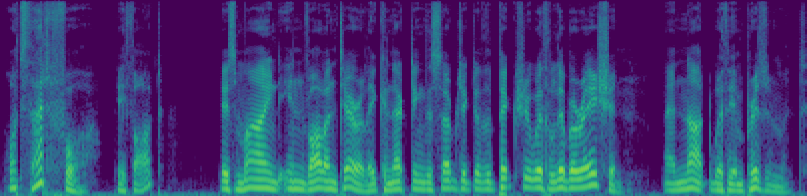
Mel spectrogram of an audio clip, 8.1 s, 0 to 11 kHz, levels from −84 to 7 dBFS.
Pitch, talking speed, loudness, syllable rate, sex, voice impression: 125 Hz, 150 wpm, -18 LUFS, 5.3 syllables/s, male, very masculine, very adult-like, slightly old, very thick, slightly tensed, slightly weak, slightly bright, slightly soft, clear, fluent, slightly raspy, cool, very intellectual, slightly refreshing, sincere, slightly calm, mature, friendly, reassuring, very unique, slightly elegant, slightly wild, sweet, lively, kind, slightly modest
